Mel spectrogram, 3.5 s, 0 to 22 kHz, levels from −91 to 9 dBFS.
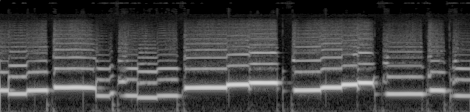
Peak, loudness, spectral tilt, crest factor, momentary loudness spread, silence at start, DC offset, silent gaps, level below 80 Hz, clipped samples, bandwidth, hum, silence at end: -6 dBFS; -15 LUFS; 0.5 dB/octave; 8 dB; 9 LU; 0 s; under 0.1%; none; -62 dBFS; under 0.1%; 10.5 kHz; none; 0 s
